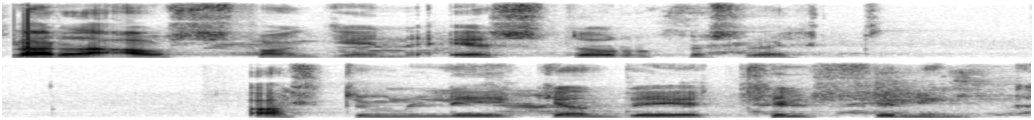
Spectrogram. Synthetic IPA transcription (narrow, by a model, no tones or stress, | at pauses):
vɛɾðaʔawsfawɲcɪnɛɾ̥st̪owɾkœslɛjxt̪ | a̰l̥t̪ʏmlɪːcant̪ɪt̪ʰɪlfɪnːiŋk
